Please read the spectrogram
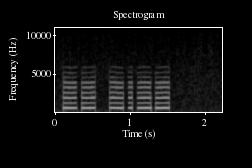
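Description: International Morse code sent as a single steady keyed tone: two dahs, then dah-dit-dah-dah, the letters M and Y that end the word "enemy". The tone stops about one and a half seconds in.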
